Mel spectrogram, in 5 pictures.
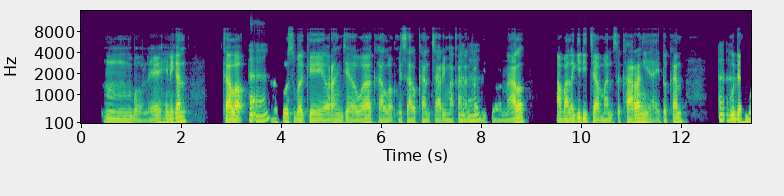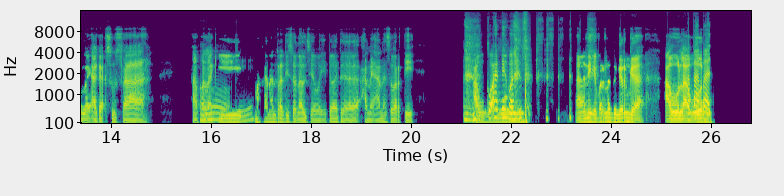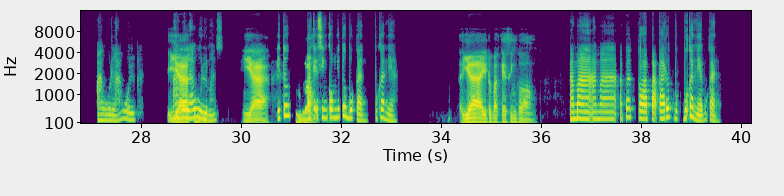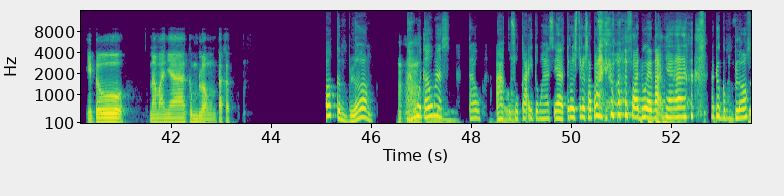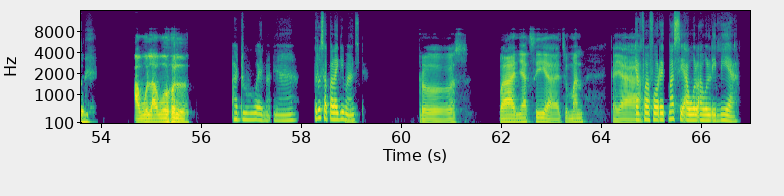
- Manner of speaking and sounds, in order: tapping; laugh; laughing while speaking: "Mas?"; laugh; other background noise; laughing while speaking: "apalagi, Mas? Aduh enaknya. Aduh gemblong"; laugh; unintelligible speech; laugh; laughing while speaking: "Awul-awul"; chuckle
- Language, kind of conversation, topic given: Indonesian, unstructured, Apa makanan tradisional favoritmu yang selalu membuatmu rindu?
